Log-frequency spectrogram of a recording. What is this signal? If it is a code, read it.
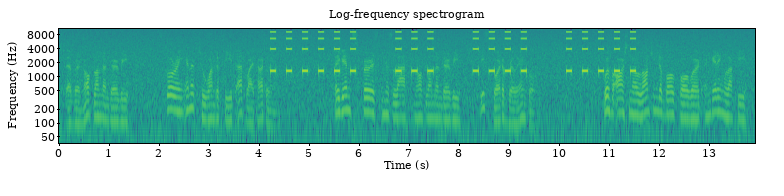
Beep code, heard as beeps from a small speaker, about 1340 Hz, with speech in English. 6-3-4-5.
